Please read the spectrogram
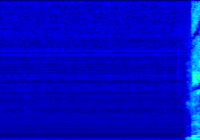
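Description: Faint, steady electrical mains hum: a low, even tone with a few fainter higher tones above it. A man's voice starts speaking just before the end.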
